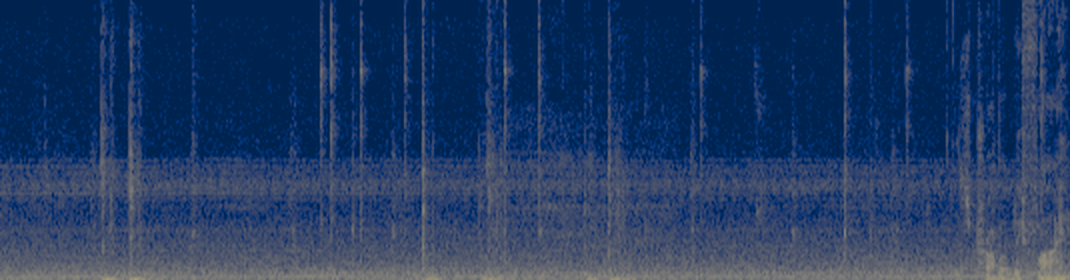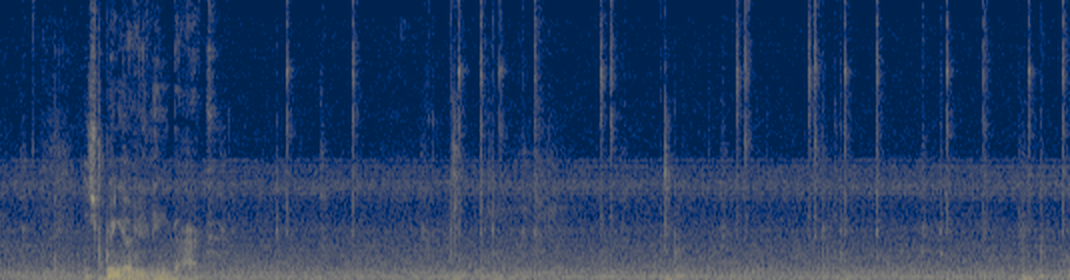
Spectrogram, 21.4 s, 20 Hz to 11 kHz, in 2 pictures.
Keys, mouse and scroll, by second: 1.3 s, 3.6 middle click, 4.2 Tab, 4.4-4.8 scroll down 2, 4.9 alt+a, 5.0 middle click, 6.8 ctrl+s, 7.0 middle click, 8.7-9.1 scroll up 3, 9.0 middle click, 10.6 scroll down 2, 11.7 scroll down 1, 11.7 /, 13.0-13.6 scroll down 3, 13.6 middle click, 15.0-15.3 scroll up 3, 15.3 shift+middle click, 15.7 middle click, 16.7 click, 18.0 shift+click, 18.8 click, 19.1 middle click, 20.2 middle click, 21.0 shift+middle click.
